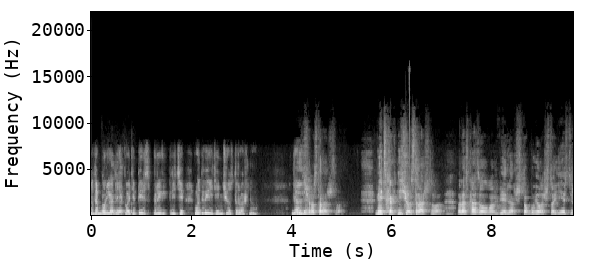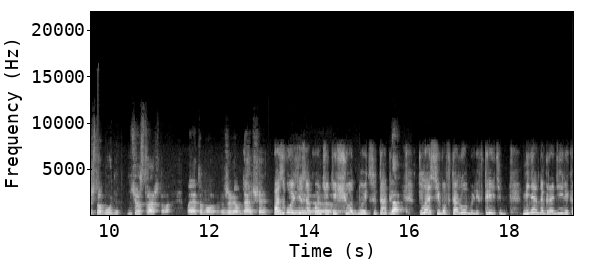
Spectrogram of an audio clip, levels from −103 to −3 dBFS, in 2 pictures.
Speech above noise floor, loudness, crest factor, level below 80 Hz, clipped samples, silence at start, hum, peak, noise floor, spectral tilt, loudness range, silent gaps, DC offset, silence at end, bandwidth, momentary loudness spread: 36 dB; -23 LUFS; 22 dB; -70 dBFS; under 0.1%; 0 s; none; 0 dBFS; -59 dBFS; -5.5 dB/octave; 4 LU; none; under 0.1%; 0 s; 10.5 kHz; 11 LU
